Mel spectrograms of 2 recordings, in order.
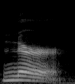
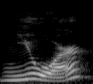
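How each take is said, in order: First: The syllable has a reduced schwa vowel. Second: A y glide comes before the vowel. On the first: "if you want to make it super easy, just say ner" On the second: "nor with a y sound"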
